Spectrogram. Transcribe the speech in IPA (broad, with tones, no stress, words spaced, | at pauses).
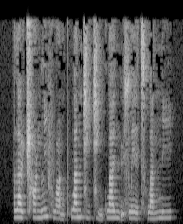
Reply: la˥˩ɪ̯ʈ͡ʂʰɑ˥ŋ li˥ fwɑ̰˨˩ŋ pʰwa˥nt͡ɕi˧˥t͡ɕḭ˨˩ŋkwa˥ɪ̯ n̪y̰˨˩ swe˥˩ɪ̯ t͡sʰwa˧˥n n̪i˥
